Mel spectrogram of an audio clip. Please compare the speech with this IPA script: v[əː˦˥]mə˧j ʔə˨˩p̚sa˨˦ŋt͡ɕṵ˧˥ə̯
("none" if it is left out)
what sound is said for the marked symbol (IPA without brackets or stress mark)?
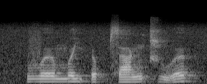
əː˧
